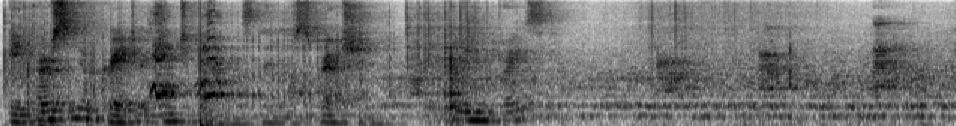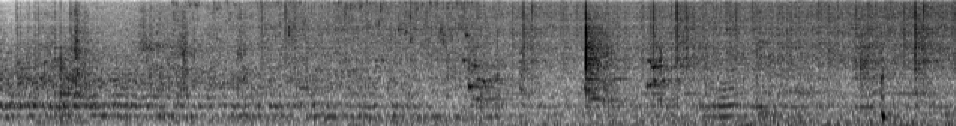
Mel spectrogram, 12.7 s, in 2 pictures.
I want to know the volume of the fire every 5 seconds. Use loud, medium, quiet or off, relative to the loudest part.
loud, medium, loud.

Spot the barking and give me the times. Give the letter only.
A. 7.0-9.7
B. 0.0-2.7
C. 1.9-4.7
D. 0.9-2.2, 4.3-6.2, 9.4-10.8
D.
